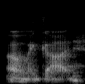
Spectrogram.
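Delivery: breathless whispered oh my God; whispered dismay. Retold or imitated. Tom staring at the door, whispering in dismay. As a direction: whisper it under your breath, stunned. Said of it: "Tom looks at the door like".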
